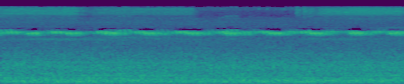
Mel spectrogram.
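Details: Crickets and cicadas chirping on a hot, humid summer night in a city backyard: a steady high pulsed chirp repeating about two or three times a second over a broad hiss, with faint distant traffic beneath.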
